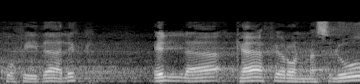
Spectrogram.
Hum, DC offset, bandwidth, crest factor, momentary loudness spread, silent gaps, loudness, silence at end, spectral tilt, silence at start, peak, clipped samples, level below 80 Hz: none; under 0.1%; 8 kHz; 16 dB; 15 LU; none; -16 LUFS; 0 s; -4.5 dB/octave; 0 s; 0 dBFS; under 0.1%; -54 dBFS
